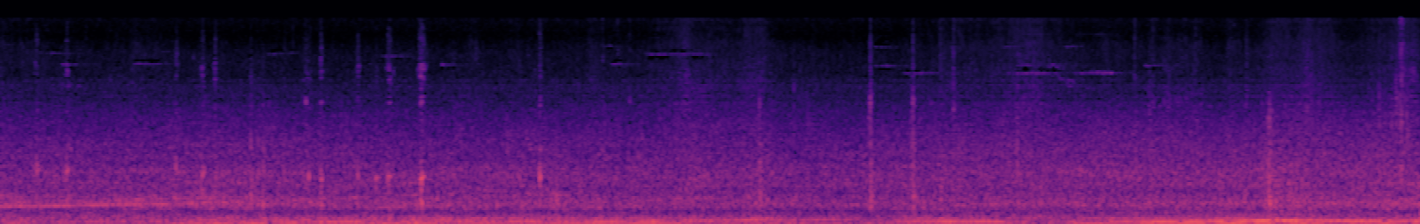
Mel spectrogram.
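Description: Car engine running, a low steady hum heard from inside a car, growing a little louder near the end.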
